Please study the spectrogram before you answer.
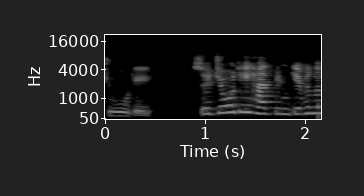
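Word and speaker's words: Jordi: given Joe or Jordy j-o-r-d-i I think it's pronounced Geordie so Geordie had been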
